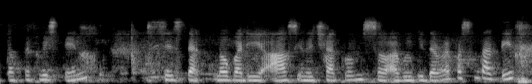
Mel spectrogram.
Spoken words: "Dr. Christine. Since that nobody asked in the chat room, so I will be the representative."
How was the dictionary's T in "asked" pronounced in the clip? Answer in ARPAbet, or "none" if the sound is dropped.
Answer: none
